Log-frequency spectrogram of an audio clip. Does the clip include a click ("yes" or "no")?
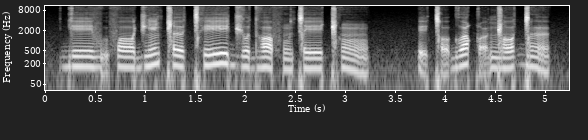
yes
